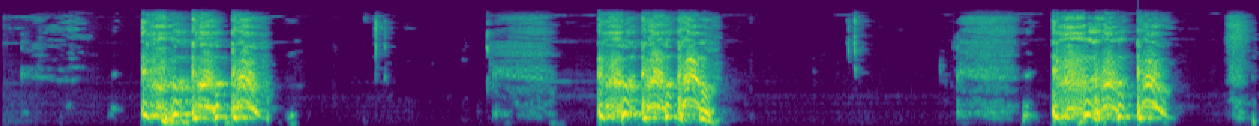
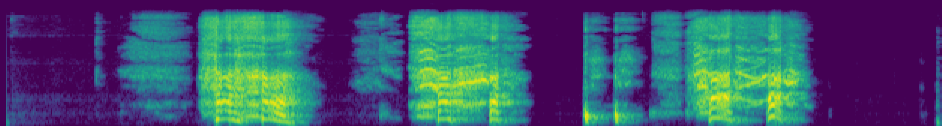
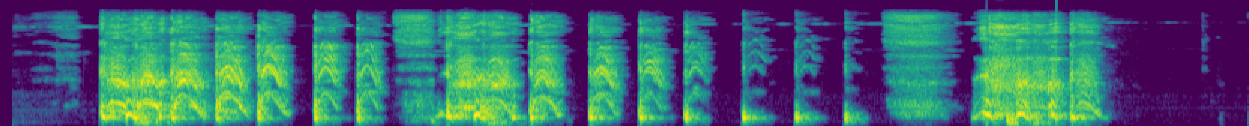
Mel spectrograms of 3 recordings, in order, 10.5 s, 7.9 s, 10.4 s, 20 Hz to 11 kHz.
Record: {"three_cough_length": "10.5 s", "three_cough_amplitude": 32767, "three_cough_signal_mean_std_ratio": 0.45, "exhalation_length": "7.9 s", "exhalation_amplitude": 30543, "exhalation_signal_mean_std_ratio": 0.48, "cough_length": "10.4 s", "cough_amplitude": 32768, "cough_signal_mean_std_ratio": 0.58, "survey_phase": "beta (2021-08-13 to 2022-03-07)", "age": "65+", "gender": "Male", "wearing_mask": "No", "symptom_new_continuous_cough": true, "symptom_runny_or_blocked_nose": true, "symptom_sore_throat": true, "symptom_fatigue": true, "symptom_fever_high_temperature": true, "symptom_headache": true, "symptom_loss_of_taste": true, "symptom_other": true, "symptom_onset": "3 days", "smoker_status": "Never smoked", "respiratory_condition_asthma": false, "respiratory_condition_other": false, "recruitment_source": "Test and Trace", "submission_delay": "2 days", "covid_test_result": "Positive", "covid_test_method": "RT-qPCR", "covid_ct_value": 19.6, "covid_ct_gene": "N gene", "covid_ct_mean": 19.9, "covid_viral_load": "290000 copies/ml", "covid_viral_load_category": "Low viral load (10K-1M copies/ml)"}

